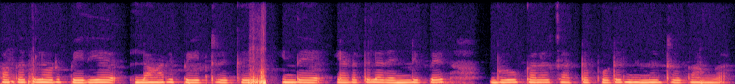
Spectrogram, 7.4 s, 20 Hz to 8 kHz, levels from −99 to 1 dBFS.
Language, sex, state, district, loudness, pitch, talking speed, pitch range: Tamil, female, Tamil Nadu, Kanyakumari, -20 LUFS, 225 Hz, 115 wpm, 215-230 Hz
